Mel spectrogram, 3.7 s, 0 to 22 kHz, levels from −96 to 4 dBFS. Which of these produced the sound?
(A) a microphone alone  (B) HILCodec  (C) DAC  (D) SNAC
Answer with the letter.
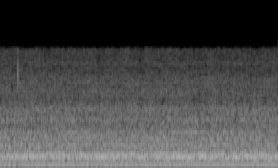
A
